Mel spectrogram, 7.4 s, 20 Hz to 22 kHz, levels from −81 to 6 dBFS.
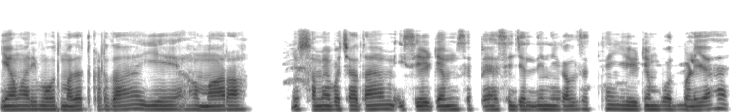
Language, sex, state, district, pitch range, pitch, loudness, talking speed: Hindi, male, Uttar Pradesh, Jyotiba Phule Nagar, 125-135 Hz, 130 Hz, -19 LUFS, 210 wpm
